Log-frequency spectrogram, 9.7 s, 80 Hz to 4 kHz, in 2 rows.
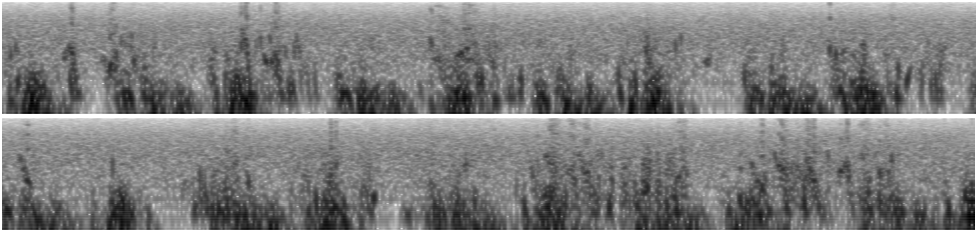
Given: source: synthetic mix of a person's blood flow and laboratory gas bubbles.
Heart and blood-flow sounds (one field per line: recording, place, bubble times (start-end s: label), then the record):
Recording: Doppler ultrasound of blood flow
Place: precordium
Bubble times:
0.03-0.14 s: bubbles
0.30-0.45 s: bubbles
0.50-0.79 s: bubbles
1.03-1.63 s: bubbles
2.07-2.75 s: bubbles
2.91-3.45 s: bubbles
3.52-3.57 s: bubbles
3.71-3.79 s: bubbles
4.14-4.35 s: bubbles
4.40-4.77 s: bubbles
4.95-5.15 s: bubbles
5.41-5.48 s: bubbles
5.77-6.18 s: bubbles
6.31-6.79 s: bubbles
6.88-7.36 s: bubbles
7.43-8.34 s: bubbles
8.54-9.36 s: bubbles
9.71-9.74 s: bubbles
From the record:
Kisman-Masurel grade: 342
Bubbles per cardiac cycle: rolling drumbeat, 9 or more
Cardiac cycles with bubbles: 100%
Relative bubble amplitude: moderate (0.250 to 0.450)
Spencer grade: 3 (all of the cardiac periods contain showers or single bubble signals, but not dominating or overriding the cardiac motion signals)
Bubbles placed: anywhere in the cardiac cycle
